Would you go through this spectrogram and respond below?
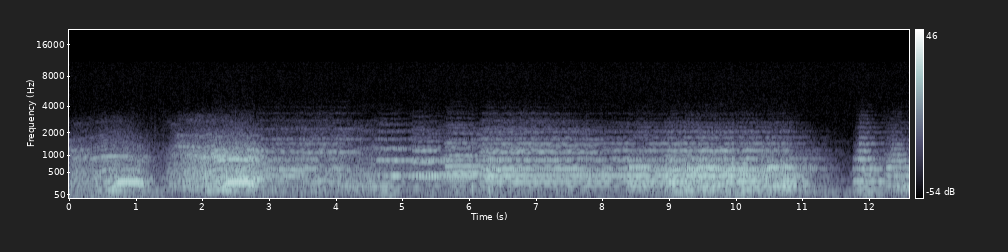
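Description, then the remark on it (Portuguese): An ox moos loudly, a couple of short bellows followed by one long, drawn-out, droning low call, then another brief moo at the end; no one speaks. “Só não entendo porque ele tem que entrar no estábulo. Bom, porque ele fez uma promessa pro boi, né?”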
